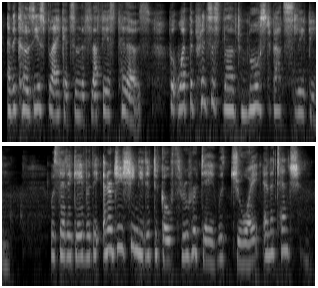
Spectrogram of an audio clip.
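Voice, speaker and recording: A woman reading a picture book aloud to children like a teacher, expressively, with soft chatty asides. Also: medium pitch, a little slow, rough recording.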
